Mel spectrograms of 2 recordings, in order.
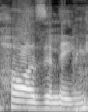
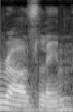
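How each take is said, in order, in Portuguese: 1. O nome é dito meio no estilo português. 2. O nome é dito com pronúncia inglesa. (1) "eles fazem meio português" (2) "Na realidade é o nome inglês"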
